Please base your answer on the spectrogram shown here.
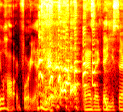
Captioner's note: all laughing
